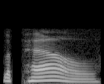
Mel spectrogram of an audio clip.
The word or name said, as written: lapel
